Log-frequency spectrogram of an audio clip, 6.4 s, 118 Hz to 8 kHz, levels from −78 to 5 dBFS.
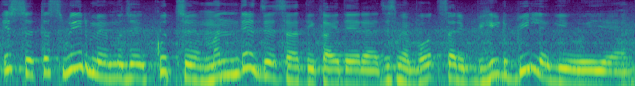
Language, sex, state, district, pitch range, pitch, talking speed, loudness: Hindi, male, Rajasthan, Bikaner, 145-215 Hz, 170 Hz, 180 wpm, -11 LUFS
